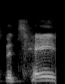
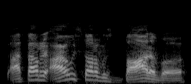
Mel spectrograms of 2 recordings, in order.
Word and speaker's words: Batavia: Oh, it's Batavia. That's how you say it. Yeah, Batavia. I always thought it was Batava. Batava? Yeah. Yeah, that's how I always pronounced it when I was younger, but then I found out that it was Batavia.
